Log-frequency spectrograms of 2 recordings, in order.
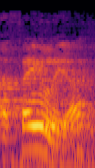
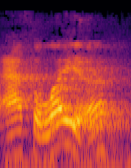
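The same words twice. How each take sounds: First: Athaliah said as uh-THAY-lee-uh; habitual West Texas pronunciation. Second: Athaliah said slowly as ath-uh-LIE-uh; proper Bible pronunciation. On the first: Preacher showing his own habit, Athaliah as uh-THAY-lee-uh. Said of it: "which is what I would have done". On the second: Preacher teaching the king's mother's name, Athaliah as ath-uh-LIE-uh. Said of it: "proper Bible pronunciation of names". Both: Shown as a demonstration.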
